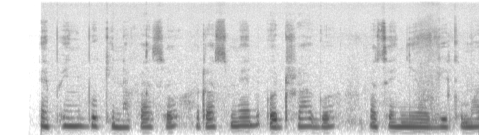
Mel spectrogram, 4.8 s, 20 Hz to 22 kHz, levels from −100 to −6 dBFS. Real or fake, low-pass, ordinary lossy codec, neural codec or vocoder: real; none; none; none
